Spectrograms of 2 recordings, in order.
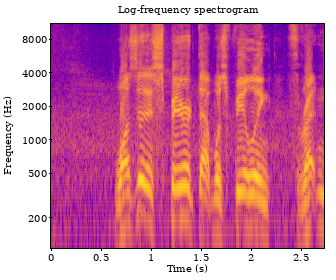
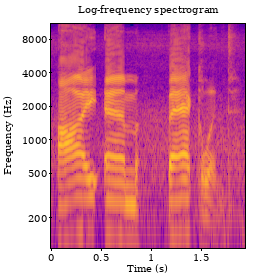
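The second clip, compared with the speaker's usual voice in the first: normal talking voice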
